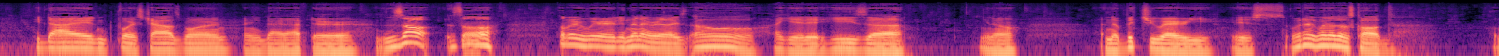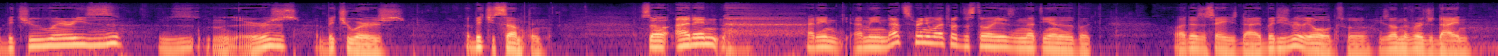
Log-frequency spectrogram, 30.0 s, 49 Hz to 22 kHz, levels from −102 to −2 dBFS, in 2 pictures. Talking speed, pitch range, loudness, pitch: 170 wpm, 95-130 Hz, -20 LUFS, 105 Hz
